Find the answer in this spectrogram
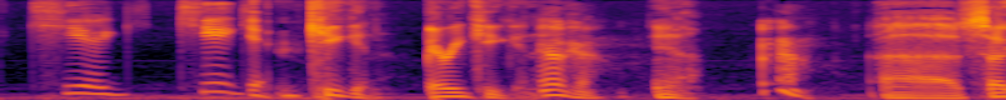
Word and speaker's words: Keoghan: How do you pronounce his last name? Keoghan. Keegan.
